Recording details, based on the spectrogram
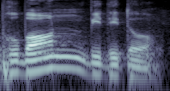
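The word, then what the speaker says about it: ভুবনবিদিত: প্রথম ব্যঙ্গময় দ্বিতীয়টা বলছি ভুবন বিদিত এটার শুদ্ধ উচ্চারণ হলো ভুবন বিদিত এটা হলো মধ্য মানে বটা মাঝখানে আছে এই ব এর আগে যদি উকার বা ইকার থাকে তাহলে বচ্চারণ করতে হবে মানে ব এর সাথে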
